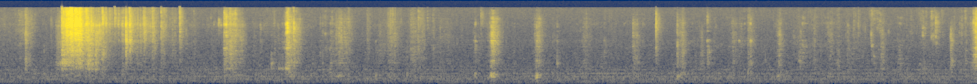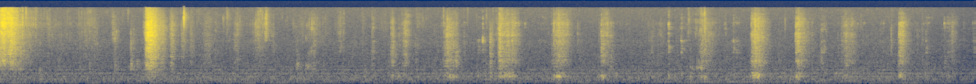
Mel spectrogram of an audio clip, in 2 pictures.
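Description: A person biting into and chewing a slice of toast topped with fried egg and ketchup. There are crisp crunches, loudest about a second in and twice around the middle, with smaller chewing clicks and mouth sounds between them.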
